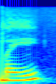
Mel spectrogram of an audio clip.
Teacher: Hear that rising tone on may? [music] That's what makes it a question.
